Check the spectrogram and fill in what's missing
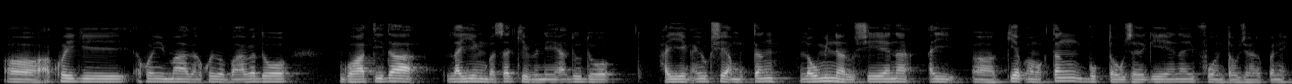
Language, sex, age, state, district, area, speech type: Manipuri, male, 30-45, Manipur, Bishnupur, rural, spontaneous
